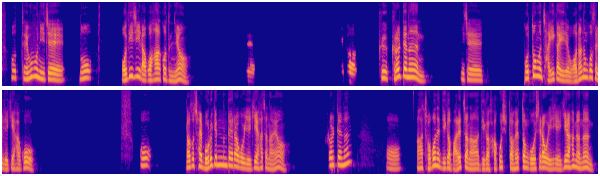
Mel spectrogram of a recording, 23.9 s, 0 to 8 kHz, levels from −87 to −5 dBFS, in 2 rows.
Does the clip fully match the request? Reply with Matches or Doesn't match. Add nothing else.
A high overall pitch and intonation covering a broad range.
Doesn't match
